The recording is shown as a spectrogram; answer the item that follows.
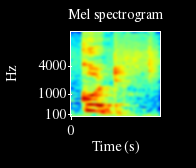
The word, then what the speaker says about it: could: यहाँ पे कुड के अंदर एल भी आया हुआ है, लेकिन यहाँ पे एल जो है वो साइलेंट होगा और ये जो प्रोनाउंस करेगा वो इसकी आवाज निकालेगा। ठीक है, कुड।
